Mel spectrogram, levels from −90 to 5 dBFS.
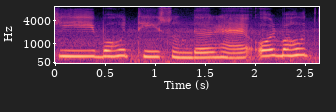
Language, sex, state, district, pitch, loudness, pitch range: Hindi, female, Punjab, Pathankot, 275 Hz, -13 LUFS, 235-290 Hz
